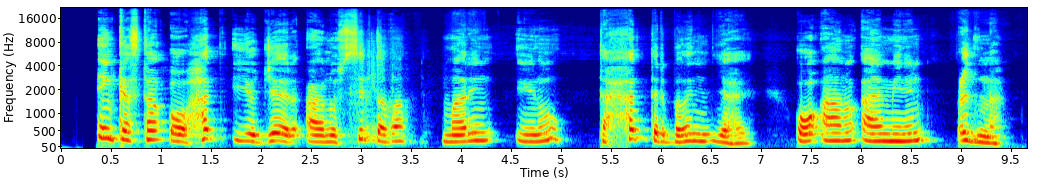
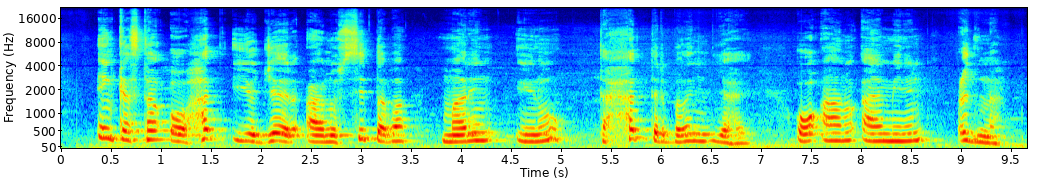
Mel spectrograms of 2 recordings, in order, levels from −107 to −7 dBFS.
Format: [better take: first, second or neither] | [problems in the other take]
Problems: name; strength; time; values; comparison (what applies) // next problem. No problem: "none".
second | noise reduction (neural mask model DeepFilterNet 3)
